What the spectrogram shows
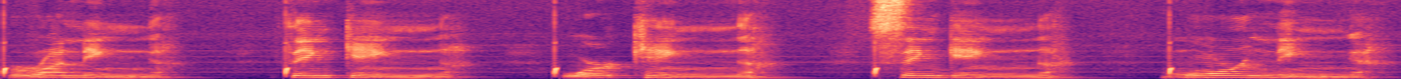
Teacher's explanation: En anglais, c'est un son nasal unique. La langue touche l'arrière du palais et le son sort par votre nez. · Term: le son ng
